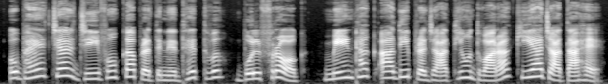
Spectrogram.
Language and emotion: Hindi, neutral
